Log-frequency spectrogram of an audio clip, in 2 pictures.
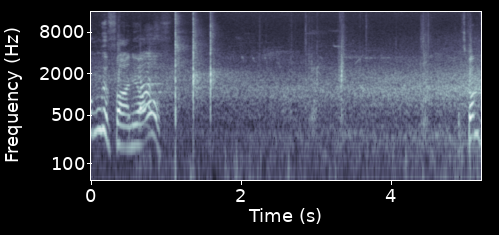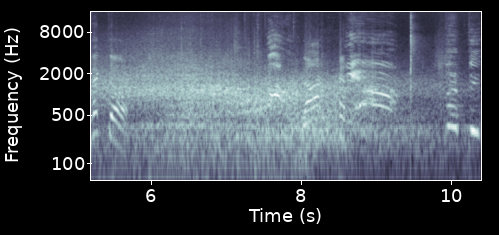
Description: An adult male speaks and a car engine is heard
